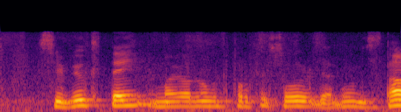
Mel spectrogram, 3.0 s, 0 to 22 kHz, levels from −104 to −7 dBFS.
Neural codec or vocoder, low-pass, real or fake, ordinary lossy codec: none; none; real; none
